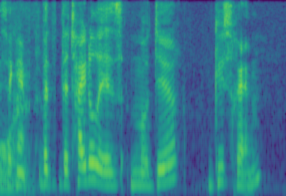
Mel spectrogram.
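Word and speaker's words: Mots d'heures: Gousses, Rames: But what it really is, when you say it properly in French, which I will struggle to do, it's Moder Gusrem, Mother Goose rhymes.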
